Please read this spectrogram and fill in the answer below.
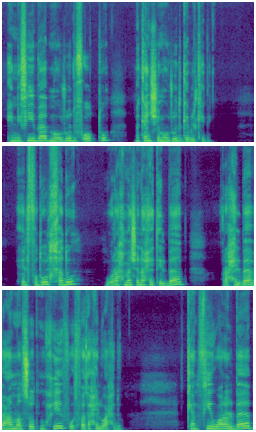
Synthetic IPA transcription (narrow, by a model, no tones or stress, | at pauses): ʔenːfiːbæːbmæwd͡ʒuːd̪fiʔot̪ˤːo | mækæːnʃmowd͡ʒuːd̪ɡæblked̪æ | ʔelfod̪ˤuːlxæd̪o | weɾˤɑːħmæːʃænaːħjælbæːb | ɾˤɑːħelbæːbʕamælsˤoːt̪ˤmoxiːfwet̪fæt̪aħelwaħd̪o | kæːnfiːwɑɾˤɑlbæːb̚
